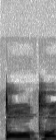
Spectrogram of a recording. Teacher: জিভটা কোথায় ঠেকছে? দাঁতে ঠেকছে, তার মানে এগুলো হচ্ছে দন্ত বর্গ। ঠিক আছে, দন্ত বর্ণ, তার মানে ত বর্গের উদাহরণগুলো হচ্ছে তোমাদের দন্ত বর্ণ।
